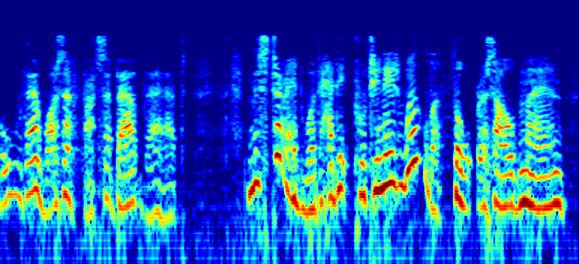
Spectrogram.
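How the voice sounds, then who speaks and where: An actress playing a chatty, fluttery older London landlady with a husky voice and a Cockney accent in a radio detective drama. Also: deep voice, sing-song, moderate pace, dry recording, full character voice. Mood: gossipy. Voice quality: husky, breathy. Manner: gossipy, rambling, motherly. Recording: muffled radio recording.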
